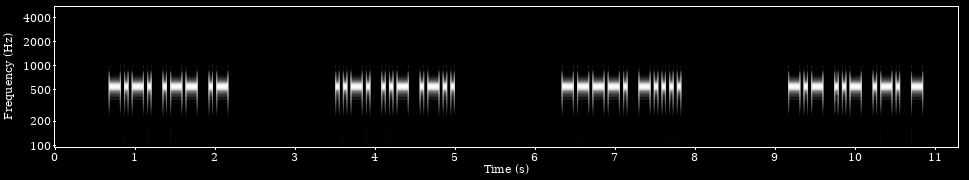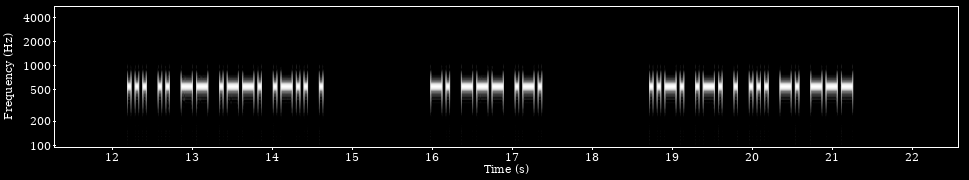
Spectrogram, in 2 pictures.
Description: Morse code, heard as a keyed tone, about 25 wpm, 550 Hz. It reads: CWA FUL 96 KURT SIMPLE NOR FRESNO
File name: Ultimate Word List / 25WPM Ultimate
